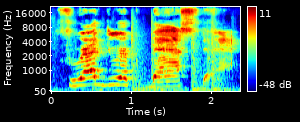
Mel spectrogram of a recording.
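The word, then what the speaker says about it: Frédéric Bastiat: they called it roy pronounced the author's name frederick basta my parents named me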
